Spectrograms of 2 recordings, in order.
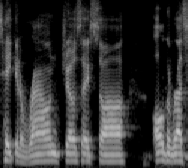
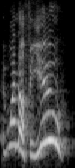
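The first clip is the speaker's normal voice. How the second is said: laughing; 6 dB louder than usual. Real, not acted. Laughing at comic miss.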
